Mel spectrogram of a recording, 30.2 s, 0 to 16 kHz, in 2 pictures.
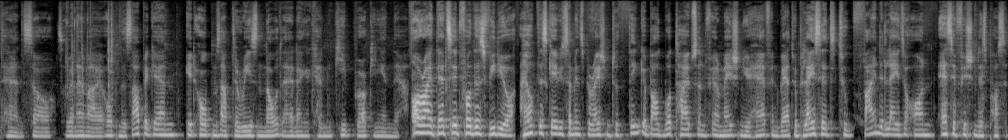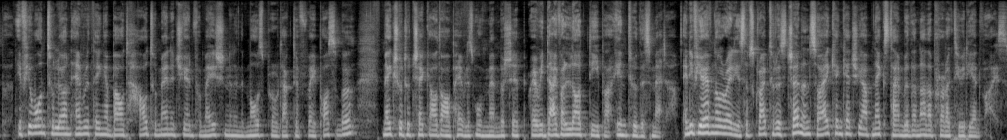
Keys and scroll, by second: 0.6-1.6 typing.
